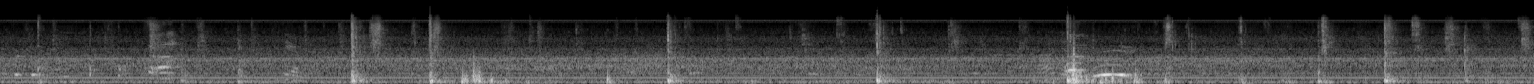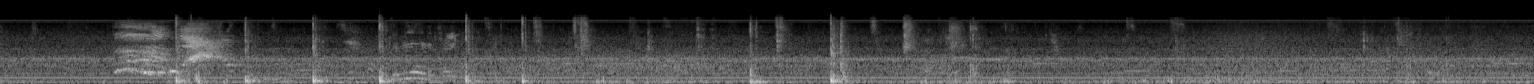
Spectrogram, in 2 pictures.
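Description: Scattered, irregular knocks and thuds with a few brief, distant children's voices, over a steady hum.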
